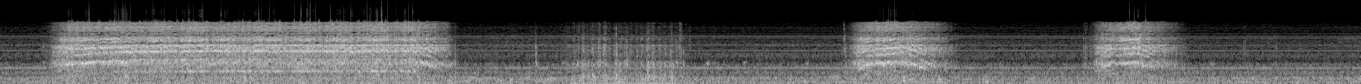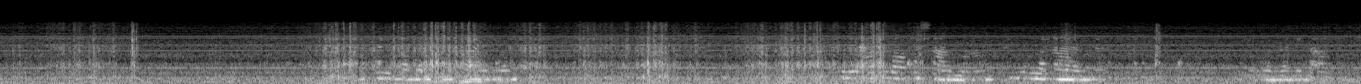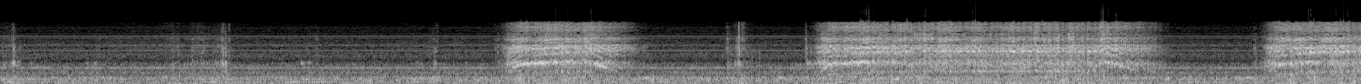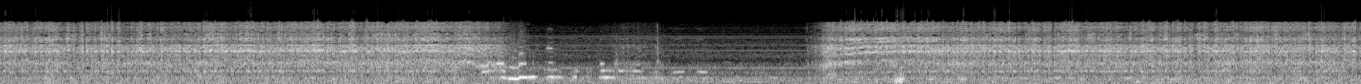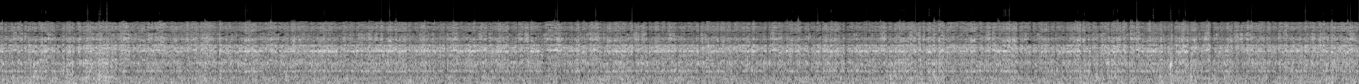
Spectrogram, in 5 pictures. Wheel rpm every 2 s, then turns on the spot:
110, 160, 20, 10, 30, 30, 0, 20, 20, 20, 10, 10, 0, 0, 0, 0, 70, 40, 160, 40, 150, 160, 120, 10, 70, 160, 160, 160, 160, 160, 160, 160, 160, 160.
4-8 14-24 46-48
